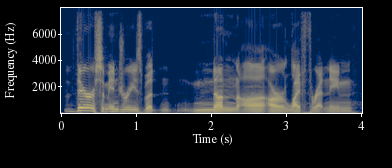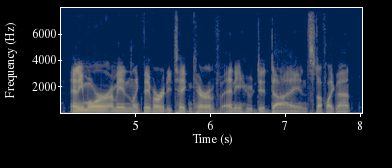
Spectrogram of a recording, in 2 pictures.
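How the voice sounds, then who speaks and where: A man casually narrating a tabletop game as game master, in a halting, thinking-aloud way. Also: on the low side, fairly bright tone, clean tone, no room sound.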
